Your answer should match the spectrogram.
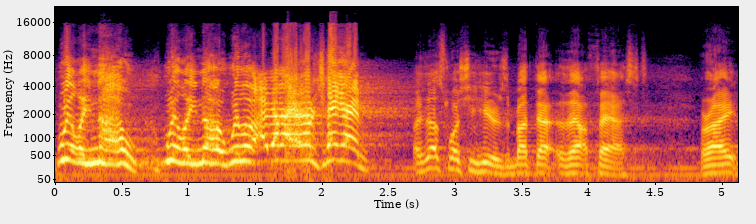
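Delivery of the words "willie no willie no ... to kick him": screaming, high and loud. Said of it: "she screams".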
